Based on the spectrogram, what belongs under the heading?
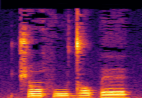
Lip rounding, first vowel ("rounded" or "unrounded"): rounded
